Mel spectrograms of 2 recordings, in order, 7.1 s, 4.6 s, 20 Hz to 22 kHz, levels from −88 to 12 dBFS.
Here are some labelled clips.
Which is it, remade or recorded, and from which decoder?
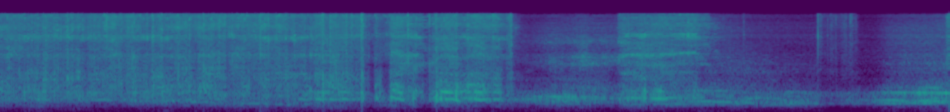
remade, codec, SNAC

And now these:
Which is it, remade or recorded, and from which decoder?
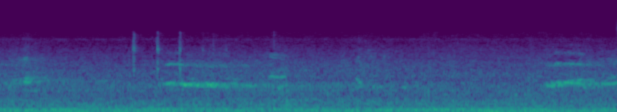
recorded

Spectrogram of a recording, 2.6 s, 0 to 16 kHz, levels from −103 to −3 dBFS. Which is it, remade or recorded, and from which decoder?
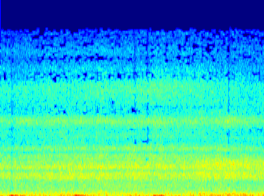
recorded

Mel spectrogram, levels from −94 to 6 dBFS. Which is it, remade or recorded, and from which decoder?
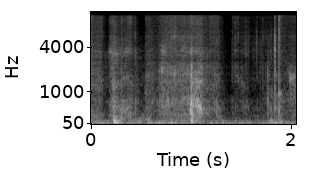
remade, codec, SNAC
